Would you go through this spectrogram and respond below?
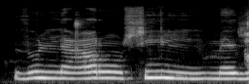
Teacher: الذال هنا من الحروف اللثوية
